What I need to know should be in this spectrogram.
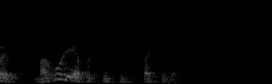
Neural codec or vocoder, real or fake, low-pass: none; real; 3.6 kHz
